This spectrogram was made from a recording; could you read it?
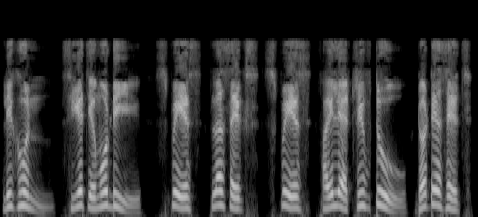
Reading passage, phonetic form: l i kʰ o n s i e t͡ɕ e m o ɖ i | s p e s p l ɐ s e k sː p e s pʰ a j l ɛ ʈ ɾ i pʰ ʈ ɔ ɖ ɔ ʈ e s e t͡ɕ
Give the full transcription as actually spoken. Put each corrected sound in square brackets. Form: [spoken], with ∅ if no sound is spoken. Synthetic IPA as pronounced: l i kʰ [u] n s i e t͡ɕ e m o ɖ i | s p e s p l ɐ s e k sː p e s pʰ a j l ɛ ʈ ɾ i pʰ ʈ [u] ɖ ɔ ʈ e s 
